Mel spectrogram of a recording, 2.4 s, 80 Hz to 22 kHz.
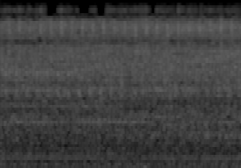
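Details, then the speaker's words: Maruti Alto 800 after replacing the cylinder 1 ignition coil to cure misfiring: smooth, even idle with the AC on, no stumble or miss; normal idle. "മാറ്റിയ ശേഷം നമ്മൾക്ക് start ചെയ്തു നോക്കി വണ്ടി perfection ആയിട്ടുണ്ട്"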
